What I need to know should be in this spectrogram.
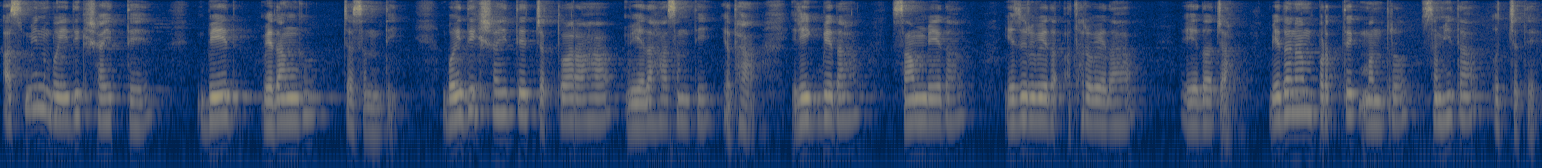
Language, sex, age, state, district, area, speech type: Sanskrit, male, 30-45, West Bengal, North 24 Parganas, rural, spontaneous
